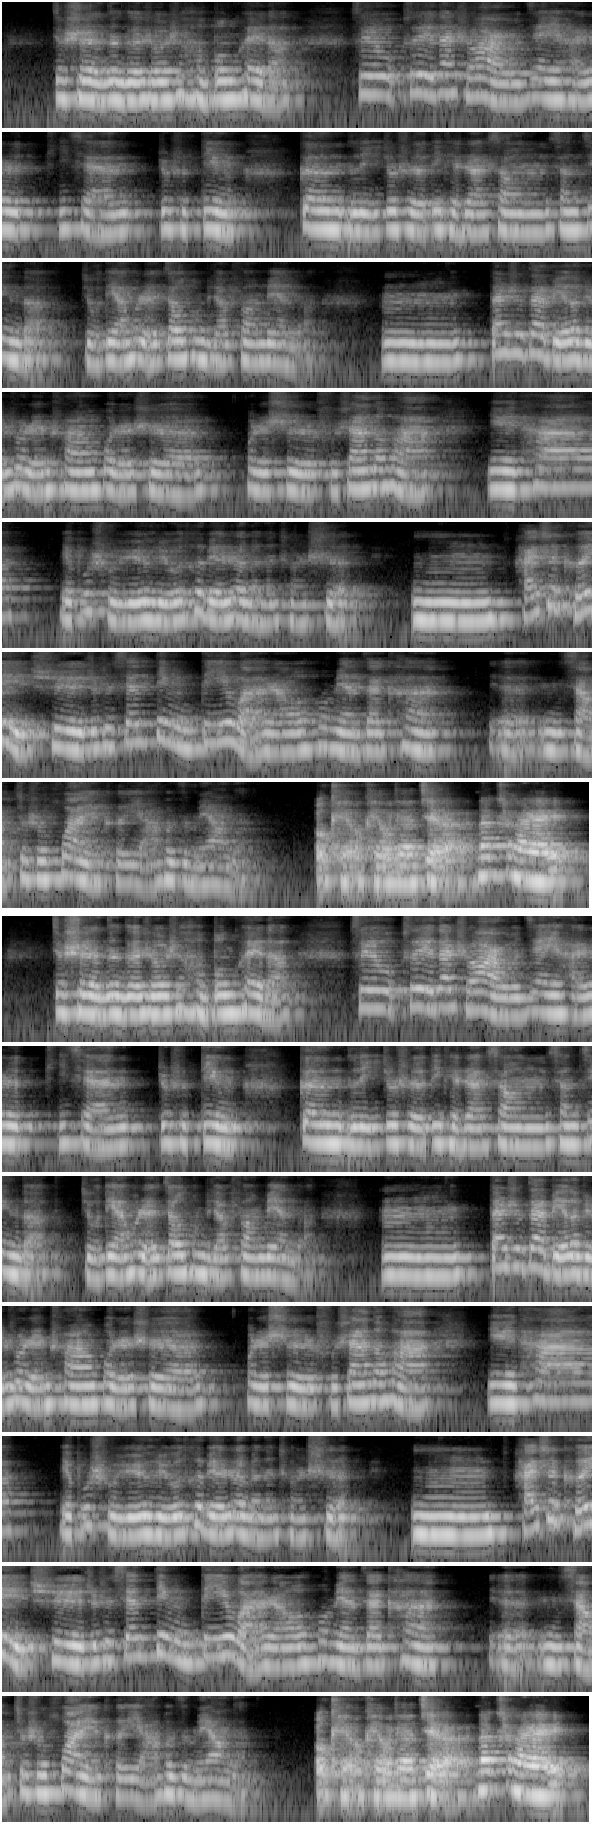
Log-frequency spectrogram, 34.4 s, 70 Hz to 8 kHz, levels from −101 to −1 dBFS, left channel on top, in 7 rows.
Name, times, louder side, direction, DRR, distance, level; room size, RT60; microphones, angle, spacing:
voice 1, 0.4-5.1 5.4-10.2 10.5-12.4 13.0-16.5 16.8-19.8 20.2-22.6 23.1-28.2 28.6-31.6, right 2 dB, 85° right, 1.7 m, -29 dB
voice 2, 32.1-34.2, right 3 dB, 25° right, 1.7 m, -22 dB
20.5 x 9.7 x 6.0 m
head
